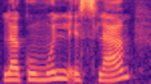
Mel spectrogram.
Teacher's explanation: Seen is going to have safir, so do make sure you give it a little bit of that whistle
